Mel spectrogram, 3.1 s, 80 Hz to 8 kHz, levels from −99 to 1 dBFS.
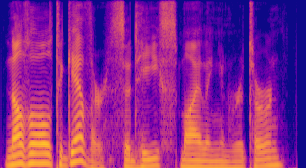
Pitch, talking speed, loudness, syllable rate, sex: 125 Hz, 135 wpm, -19 LUFS, 4.4 syllables/s, male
